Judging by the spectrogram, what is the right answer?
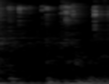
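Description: Fingers type on a computer keyboard, producing a short, close burst of soft, rapid keystrokes over a muffled background.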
